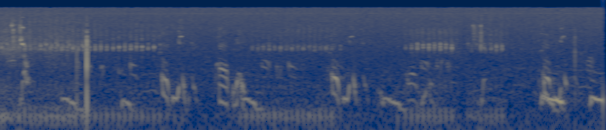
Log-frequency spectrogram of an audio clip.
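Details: Sharp-tailed grouse near Baudette, Minnesota give wavering, clucking and whining calls over steady dry rattling pulse trains, with several birds overlapping.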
